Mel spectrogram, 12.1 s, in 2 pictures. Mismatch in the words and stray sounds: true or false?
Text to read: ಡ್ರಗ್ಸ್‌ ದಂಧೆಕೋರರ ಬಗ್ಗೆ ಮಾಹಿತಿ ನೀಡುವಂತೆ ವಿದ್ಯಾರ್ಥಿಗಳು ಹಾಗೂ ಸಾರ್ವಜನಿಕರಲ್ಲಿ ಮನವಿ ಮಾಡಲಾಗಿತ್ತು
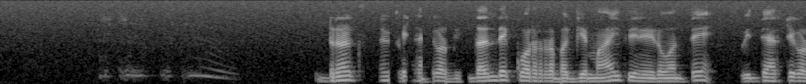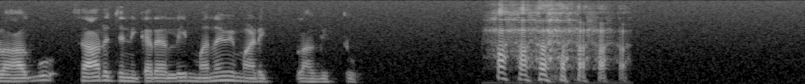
true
